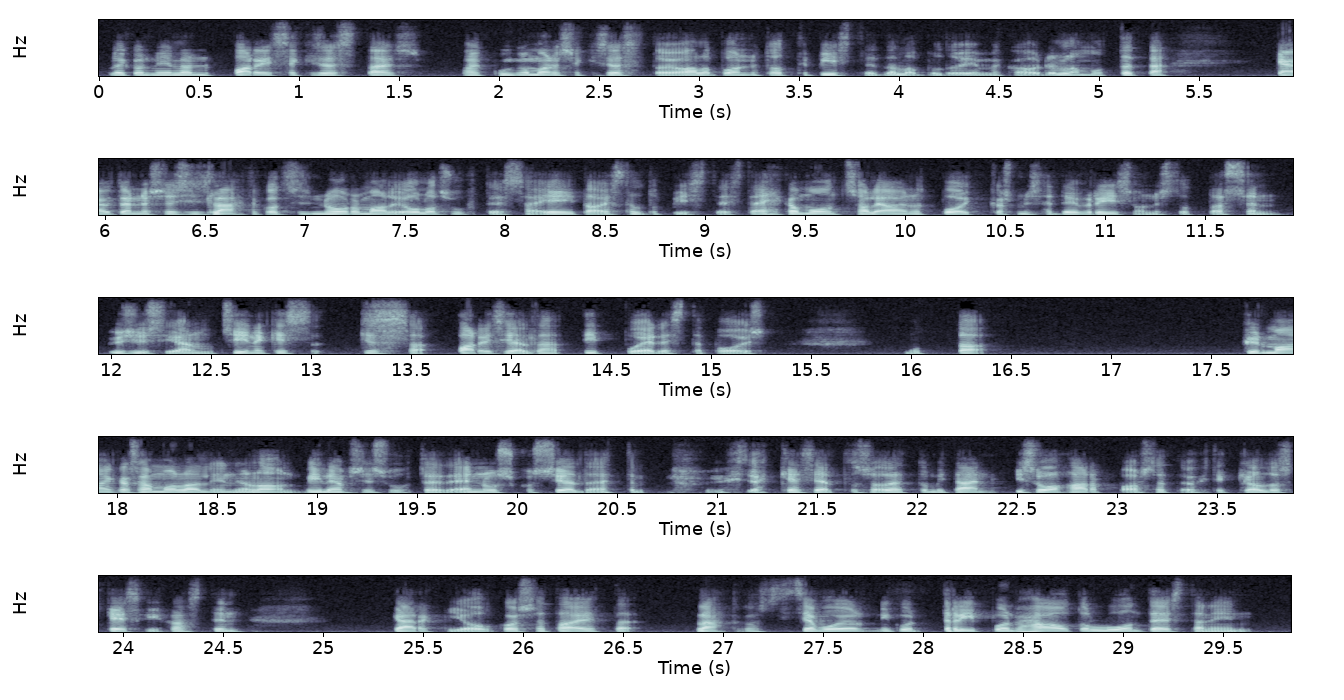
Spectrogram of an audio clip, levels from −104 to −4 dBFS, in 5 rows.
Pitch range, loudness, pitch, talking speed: 120-135 Hz, -23 LUFS, 125 Hz, 170 wpm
